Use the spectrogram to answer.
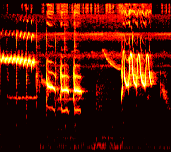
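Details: Captive Asian pied starling (jalak suren) song: a rapid pulsed whistle, three loud descending slurred notes, then a wavering trilled whistle.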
